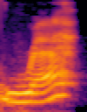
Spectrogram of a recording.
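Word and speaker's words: Roethke: is by Theodore re you would say his name re re um so that's how you would pronounce his name um I'm GNA make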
